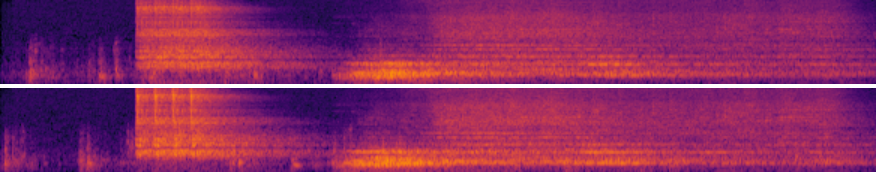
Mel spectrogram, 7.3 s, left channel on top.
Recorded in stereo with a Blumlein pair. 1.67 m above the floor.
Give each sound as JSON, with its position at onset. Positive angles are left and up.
{"t": 1.1, "sound": "a camera shutter", "azimuth_deg": -25, "distance_m": 5.0}
{"t": 2.8, "sound": "a toilet flushing", "azimuth_deg": -10, "distance_m": 2.5}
